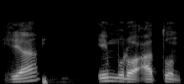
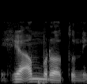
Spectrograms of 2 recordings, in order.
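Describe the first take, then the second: First: The initial vowel of imra'atun is pronounced separately. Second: The initial vowel is dropped and the words join. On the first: The speaker calls it wrong. "এমন হওয়ার কথা ছিল না" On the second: The speaker calls it right. "কিন্তু এটা হবে হিয়ামরাতুন"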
